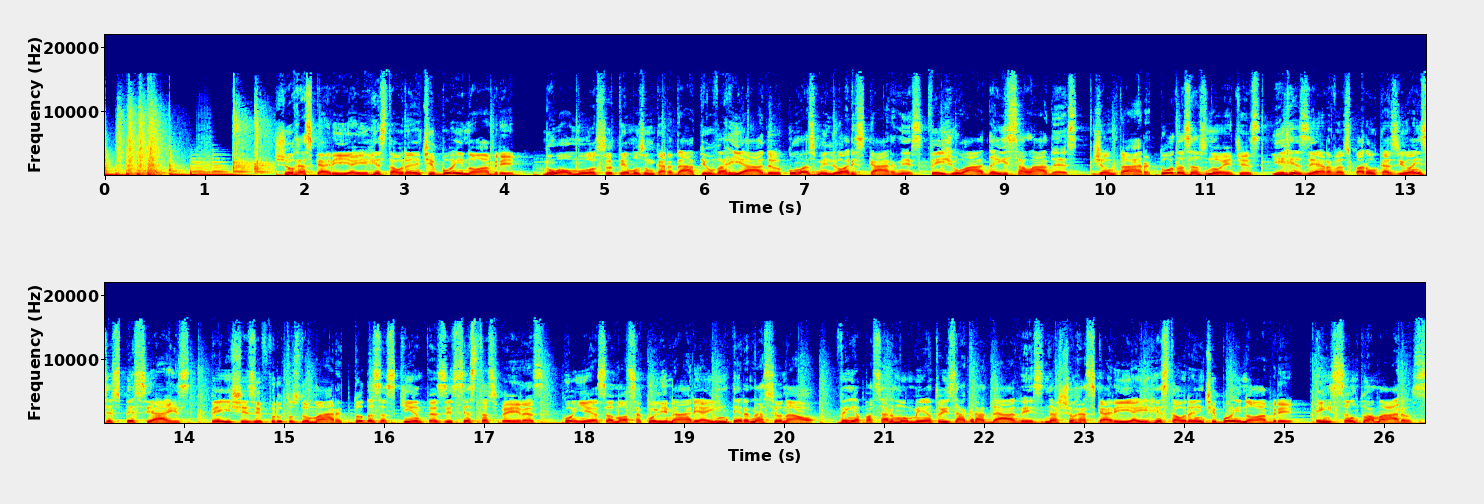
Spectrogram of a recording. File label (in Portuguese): Spot Churrascaria e Restaurante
